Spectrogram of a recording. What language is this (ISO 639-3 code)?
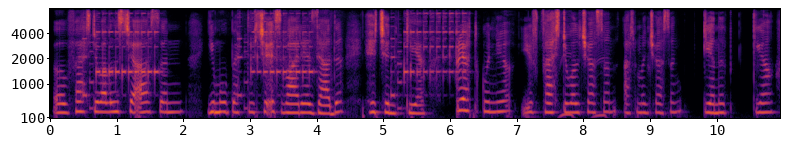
kas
